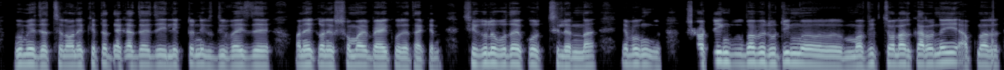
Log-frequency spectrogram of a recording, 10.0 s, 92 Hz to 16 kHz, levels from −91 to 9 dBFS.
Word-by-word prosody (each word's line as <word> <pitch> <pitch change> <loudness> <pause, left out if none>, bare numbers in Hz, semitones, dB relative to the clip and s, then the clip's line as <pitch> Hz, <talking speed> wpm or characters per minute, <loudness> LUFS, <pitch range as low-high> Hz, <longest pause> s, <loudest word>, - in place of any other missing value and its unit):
ঘুমিয়ে 145 0 +2
যাচ্ছেন। 135 +1 -2
অনেক 135 -1 -1
ক্ষেত্রে 150 - -3
দেখা 135 +1 +1
যায় 140 -1 0
যে 140 - -2
ইলেকট্রনিক্স 140 -1 -3
ডিভাইসে 135 0 0 0.4
অনেক, 140 +1 +3
অনেক 135 -2 +1
সময় 135 -1 +3
ব্যয় 125 -1 +4
করে 120 -2 0
থাকেন। 115 - -4 0.3
সেগুলো 155 +2 +1
বোধহয় 145 0 +3
করছিলেন 130 -2 -1
না 130 - +1 0.4
এবং 150 0 0 0.5
সঠিকভাবে 165 0 +2
রুটিন 165 +1 0
অ - - +4
অ - - +3 0.4
মাফিক 135 +3 -1
চলার 150 -1 +4
কারণেই 150 +3 +3
আপনার 140 -2 0
140 Hz, 165 wpm, -24 LUFS, 135-150 Hz, 0.5 s, ব্যয়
